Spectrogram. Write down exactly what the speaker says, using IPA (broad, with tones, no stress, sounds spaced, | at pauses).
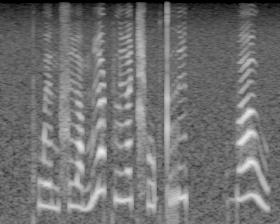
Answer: kʰ w e˨˩ n s i˨˩ a̯ m i˥˩ a̯ k l i˦˥ a̯ t͡ɕʰ u˨˩ ʔ t r i˥˩ t̚ | b a˥˩ w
